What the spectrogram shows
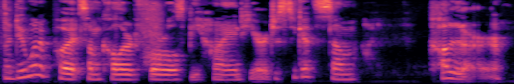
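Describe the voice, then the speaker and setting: A woman's voice: lowish voice, moderate pace, vocal fry, darkish tone, a little hiss or hum. A woman with an American accent chatting casually as she works, rambling and thinking aloud as a craft vlogger. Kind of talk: casual chat while working.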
